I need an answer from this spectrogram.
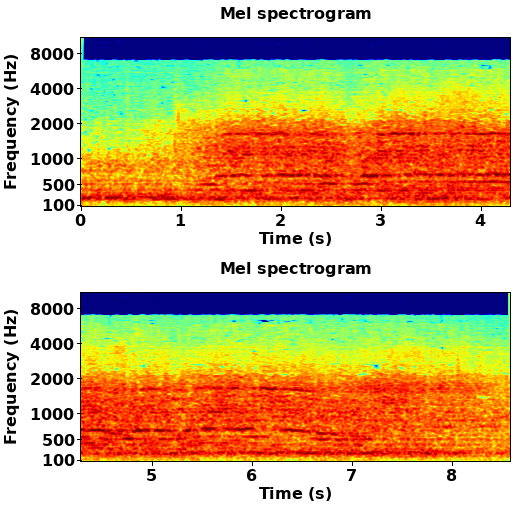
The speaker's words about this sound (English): The train roars through the night.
